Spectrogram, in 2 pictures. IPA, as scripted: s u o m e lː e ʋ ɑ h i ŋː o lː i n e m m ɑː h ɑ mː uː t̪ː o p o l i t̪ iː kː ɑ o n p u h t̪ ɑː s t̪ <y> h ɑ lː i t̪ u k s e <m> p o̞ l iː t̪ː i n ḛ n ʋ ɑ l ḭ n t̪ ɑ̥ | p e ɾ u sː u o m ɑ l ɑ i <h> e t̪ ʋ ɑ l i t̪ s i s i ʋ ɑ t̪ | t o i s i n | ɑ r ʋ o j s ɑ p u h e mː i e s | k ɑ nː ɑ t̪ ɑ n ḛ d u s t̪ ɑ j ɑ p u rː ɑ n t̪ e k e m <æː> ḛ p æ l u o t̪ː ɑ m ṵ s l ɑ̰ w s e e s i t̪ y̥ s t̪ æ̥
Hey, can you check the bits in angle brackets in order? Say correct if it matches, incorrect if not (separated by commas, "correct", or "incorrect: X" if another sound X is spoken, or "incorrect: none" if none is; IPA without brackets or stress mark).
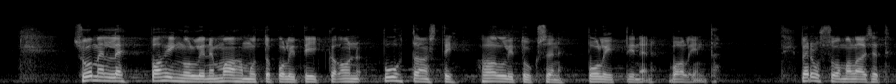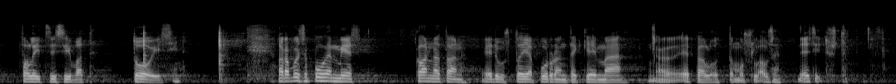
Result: incorrect: i, incorrect: n, incorrect: s, correct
